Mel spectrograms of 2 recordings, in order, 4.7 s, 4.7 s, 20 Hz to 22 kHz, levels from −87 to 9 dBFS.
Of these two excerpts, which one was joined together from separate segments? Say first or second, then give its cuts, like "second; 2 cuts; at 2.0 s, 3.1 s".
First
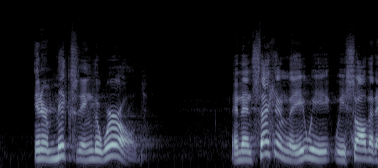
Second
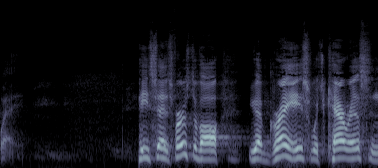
second; 1 cut; at 1.7 s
